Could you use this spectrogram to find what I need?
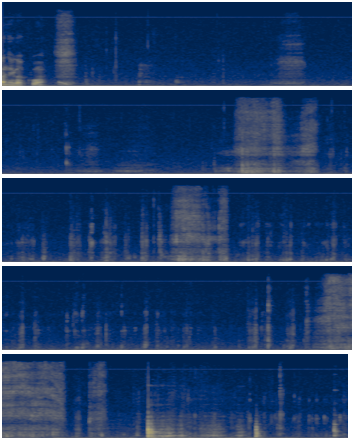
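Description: A young man speaks briefly and casually, close to the microphone.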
